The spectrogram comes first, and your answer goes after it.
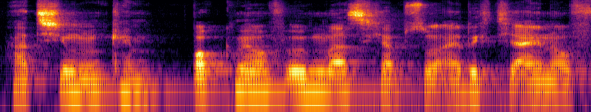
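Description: Young male co-host, relaxed and slangy, casual podcast banter. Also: mid-range voice, very fast. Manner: relaxed, slangy, with mixed-in English phrases. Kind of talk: casual chat.

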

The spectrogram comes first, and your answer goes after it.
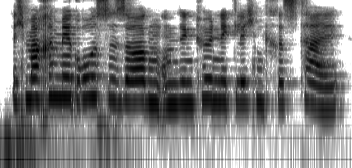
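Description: A woman's voice: high-pitched, fairly even intonation, a little slow. A woman voicing a worried middle-aged queen who sighs and hesitates. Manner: sighing, hesitant.

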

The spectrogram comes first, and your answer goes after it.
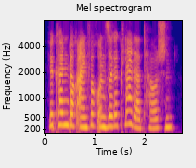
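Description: A woman's voice: high-pitched, moderate pace, fairly bright tone. A woman voicing a young girl princess in a storybook, eager and dreamy.

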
